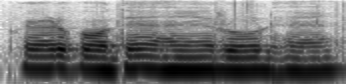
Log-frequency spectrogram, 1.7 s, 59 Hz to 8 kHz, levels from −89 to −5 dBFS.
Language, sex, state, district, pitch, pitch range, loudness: Hindi, male, Chhattisgarh, Balrampur, 140 Hz, 135-145 Hz, -13 LUFS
